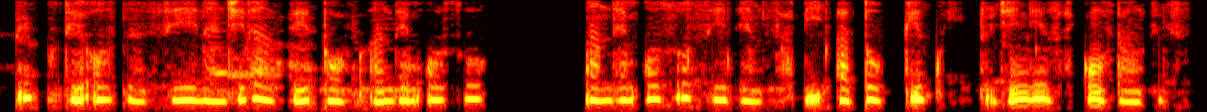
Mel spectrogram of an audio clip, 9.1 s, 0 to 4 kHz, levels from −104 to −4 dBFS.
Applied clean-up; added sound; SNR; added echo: none; none; none; none.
